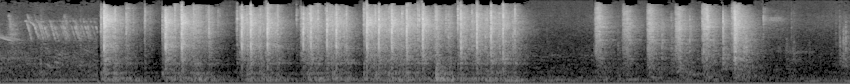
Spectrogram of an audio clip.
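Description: A typewriter clacks with quick keystrokes.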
